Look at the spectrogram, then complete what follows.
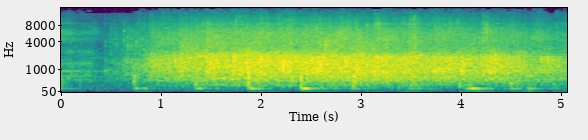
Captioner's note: audience applauding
